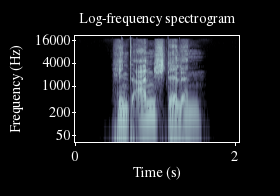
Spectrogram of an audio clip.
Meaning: to put back, to order into a posterior position
- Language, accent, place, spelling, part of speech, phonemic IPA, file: German, Germany, Berlin, hintanstellen, verb, /hɪntˈʔanˌʃtɛlən/, De-hintanstellen.ogg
